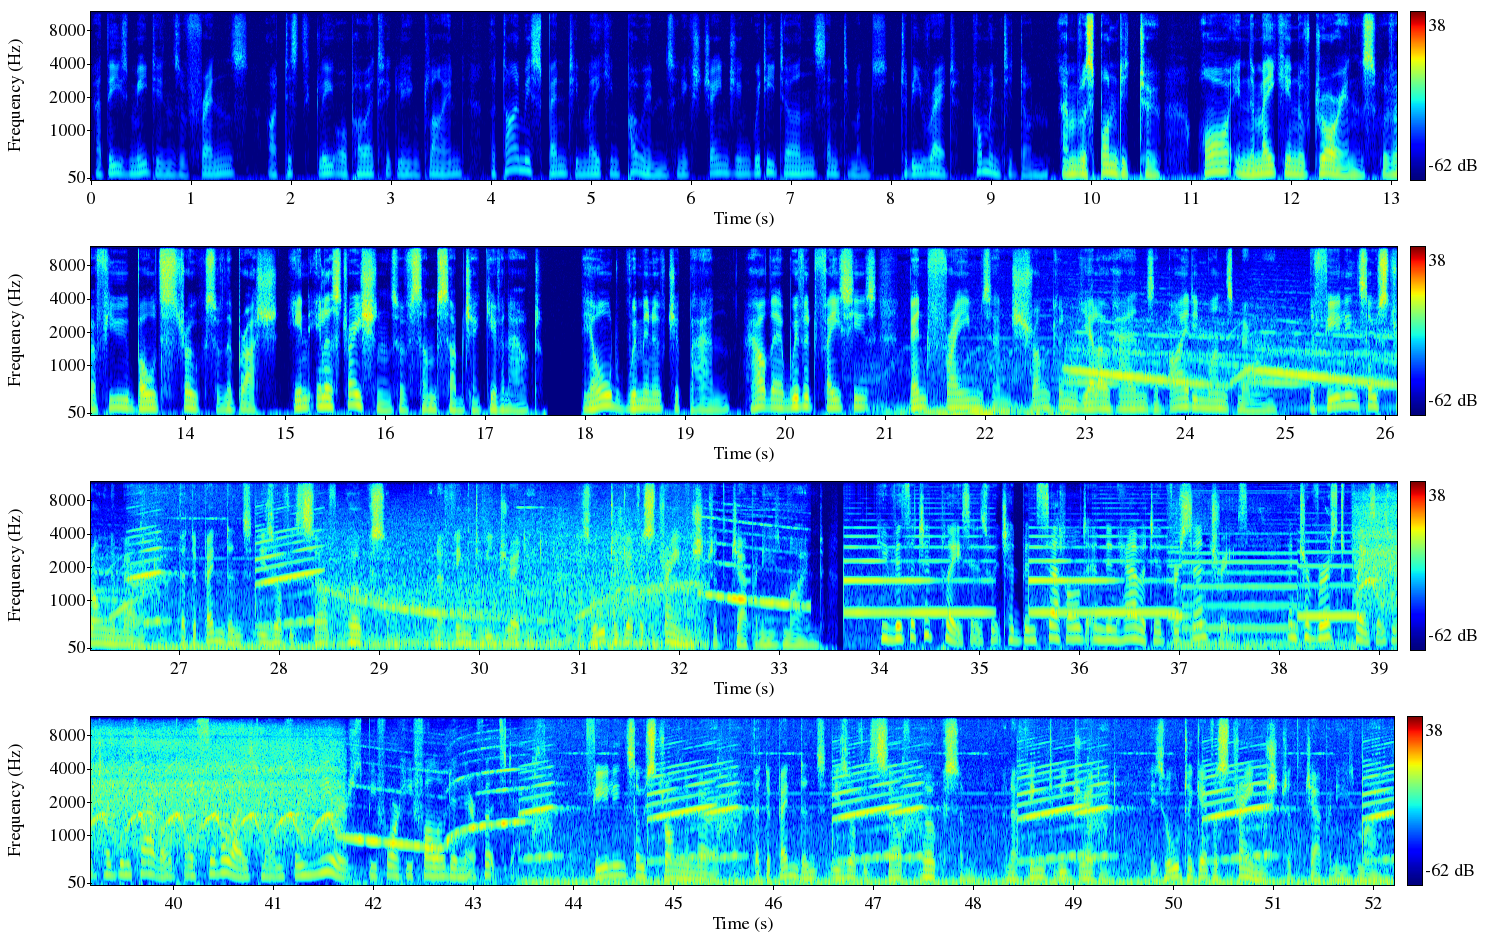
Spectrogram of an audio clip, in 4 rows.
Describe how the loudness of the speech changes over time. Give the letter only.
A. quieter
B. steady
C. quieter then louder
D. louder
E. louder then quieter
D.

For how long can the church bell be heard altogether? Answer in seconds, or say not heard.
not heard.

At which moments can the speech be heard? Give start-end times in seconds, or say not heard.
0.0-52.1.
